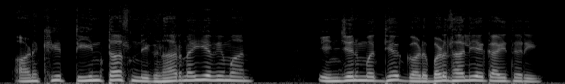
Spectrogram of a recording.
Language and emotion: Marathi, sad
